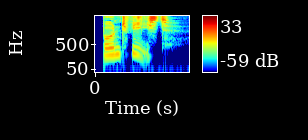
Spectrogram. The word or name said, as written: bundtvis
